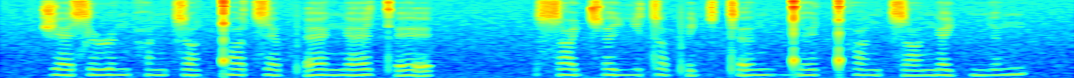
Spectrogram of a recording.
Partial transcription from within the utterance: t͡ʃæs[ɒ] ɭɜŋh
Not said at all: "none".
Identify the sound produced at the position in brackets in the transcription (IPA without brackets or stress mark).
ʌ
